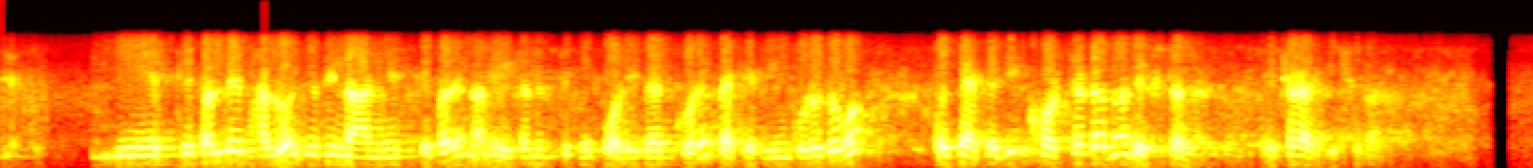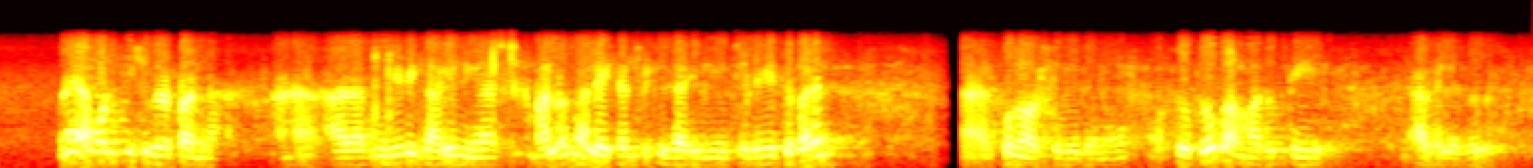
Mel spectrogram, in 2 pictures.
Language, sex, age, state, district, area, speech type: Bengali, male, 60+, West Bengal, Paschim Medinipur, rural, conversation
